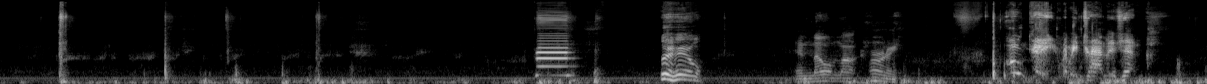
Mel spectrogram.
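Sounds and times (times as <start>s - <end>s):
loud pitched tone: 5.4s - 5.8s.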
